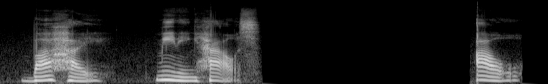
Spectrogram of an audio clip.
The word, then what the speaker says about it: bahay: I, like the English word why. Example, bahay, bahay, meaning house.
